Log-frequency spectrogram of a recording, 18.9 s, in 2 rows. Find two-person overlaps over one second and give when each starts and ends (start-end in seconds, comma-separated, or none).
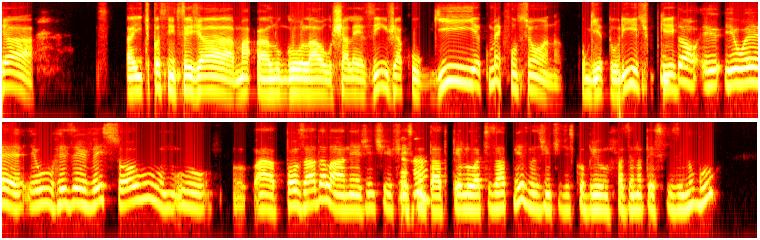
none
